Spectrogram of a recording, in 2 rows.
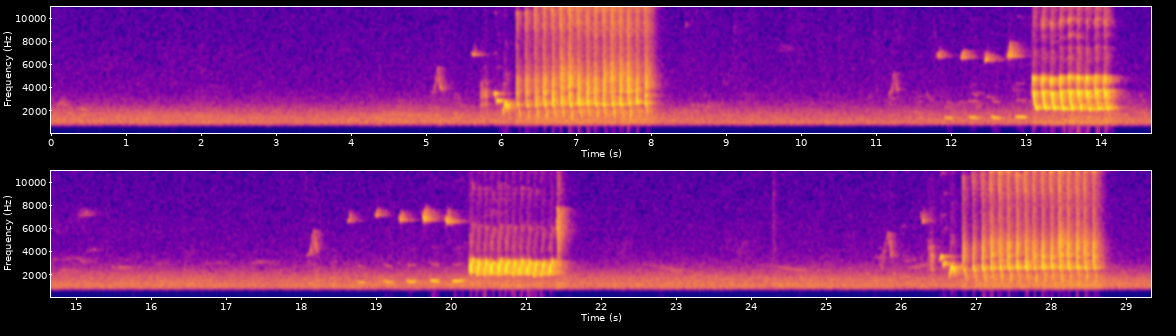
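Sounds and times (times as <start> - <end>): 
common nightingale singing trills: 5.1 - 16.0, 16.9 - 21.7, 25.5 - 28.8.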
